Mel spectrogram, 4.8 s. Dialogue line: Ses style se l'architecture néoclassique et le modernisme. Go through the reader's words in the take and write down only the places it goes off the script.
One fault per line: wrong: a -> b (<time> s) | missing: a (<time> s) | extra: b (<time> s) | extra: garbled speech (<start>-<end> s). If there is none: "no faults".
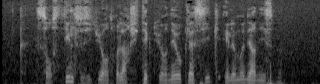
wrong: Ses -> Son (0.5 s)
extra: situe entre (1.2 s)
